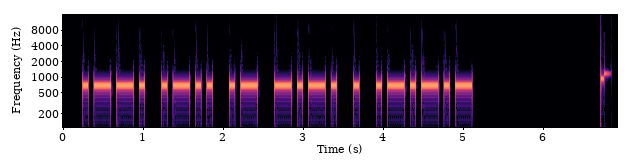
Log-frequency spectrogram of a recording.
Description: Morse code, heard as a keyed tone, about 17 wpm, 700 Hz. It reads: PLACE.
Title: Sentences from Top 1000 Words - Review Part 5 - 17wpm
